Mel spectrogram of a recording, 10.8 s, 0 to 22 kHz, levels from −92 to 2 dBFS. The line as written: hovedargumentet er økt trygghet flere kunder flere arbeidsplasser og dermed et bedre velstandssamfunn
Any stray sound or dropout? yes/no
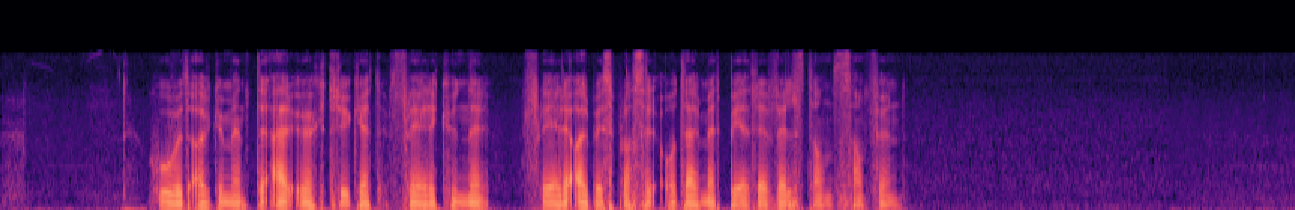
no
